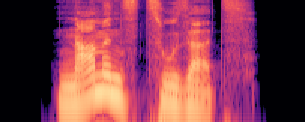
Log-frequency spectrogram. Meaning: suffix (in a personal name)
- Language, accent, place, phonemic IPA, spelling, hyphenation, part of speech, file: German, Germany, Berlin, /ˈnaːmənsˌt͡suːzat͡s/, Namenszusatz, Na‧mens‧zu‧satz, noun, De-Namenszusatz.ogg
